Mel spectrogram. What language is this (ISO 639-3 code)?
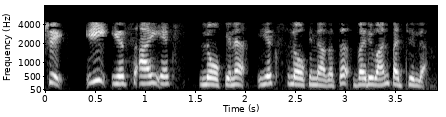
mal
